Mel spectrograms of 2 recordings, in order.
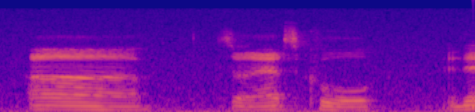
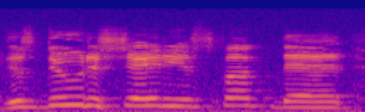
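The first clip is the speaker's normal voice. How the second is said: Trunks whining; 10 semitones higher, 4 dB louder than usual. Retold or imitated. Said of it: "And Trunks is like".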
